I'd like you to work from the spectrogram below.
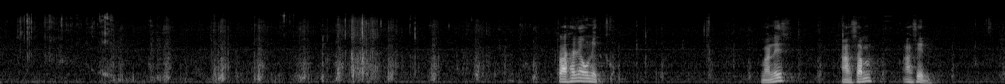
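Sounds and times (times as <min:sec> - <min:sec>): chips being chewed: 0:00.1 - 0:08.5.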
